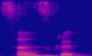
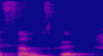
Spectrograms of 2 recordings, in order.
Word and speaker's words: संस्कृत: वे जानते हैं कि इसका उच्चारण संस्कृत उचित होता है जबकि संस्कृत गलत है। क्योंकि इसमें सम उपसर्ग होता है। सन उपसर्ग नहीं होता। इसलिए इस विषय के नाम का सही उच्चारण है संस्कृत।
